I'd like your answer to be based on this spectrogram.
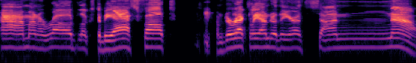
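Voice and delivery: "sun" stretched out and kept high-pitched. Quoting a cartoon police chief's radio call: Chief Wiggum voice. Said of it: "Chief Wiggum, he's like".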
